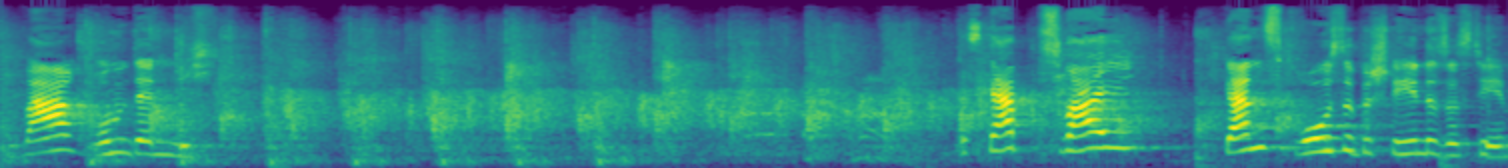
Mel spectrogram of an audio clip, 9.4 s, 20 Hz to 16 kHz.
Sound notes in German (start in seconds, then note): 2.5 Beifall SPD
